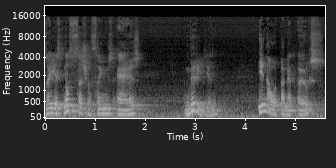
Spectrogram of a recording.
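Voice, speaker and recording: Speaking very slowly with long, frequent pauses, a man with a Vietnamese accent uses a medium pitch and lively intonation, with noticeable background noise and audible room echo. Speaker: professor. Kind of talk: lecture.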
